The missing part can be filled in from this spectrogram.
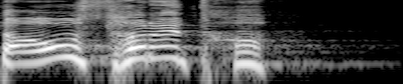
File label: notify slain you, japanese; caster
